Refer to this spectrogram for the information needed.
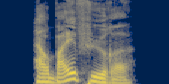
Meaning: inflection of herbeiführen: 1. first-person singular dependent present 2. first/third-person singular dependent subjunctive I
- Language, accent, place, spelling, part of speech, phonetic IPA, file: German, Germany, Berlin, herbeiführe, verb, [hɛɐ̯ˈbaɪ̯ˌfyːʁə], De-herbeiführe.ogg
